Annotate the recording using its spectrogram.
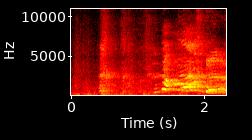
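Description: Girls scuffling on a leather sofa: a short rustling thump about half a second in, then a girl's loud, high-pitched shout near the end.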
